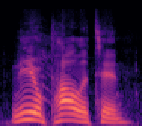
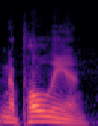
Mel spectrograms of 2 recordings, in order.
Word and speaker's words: Neapolitan: for the record, guys, I believe that my brother would call that Napoleon, but I'll have to verify uh sometime, but I'm pretty sure that dummy, he calls it Napoleon, Napoleon Ice Cream.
